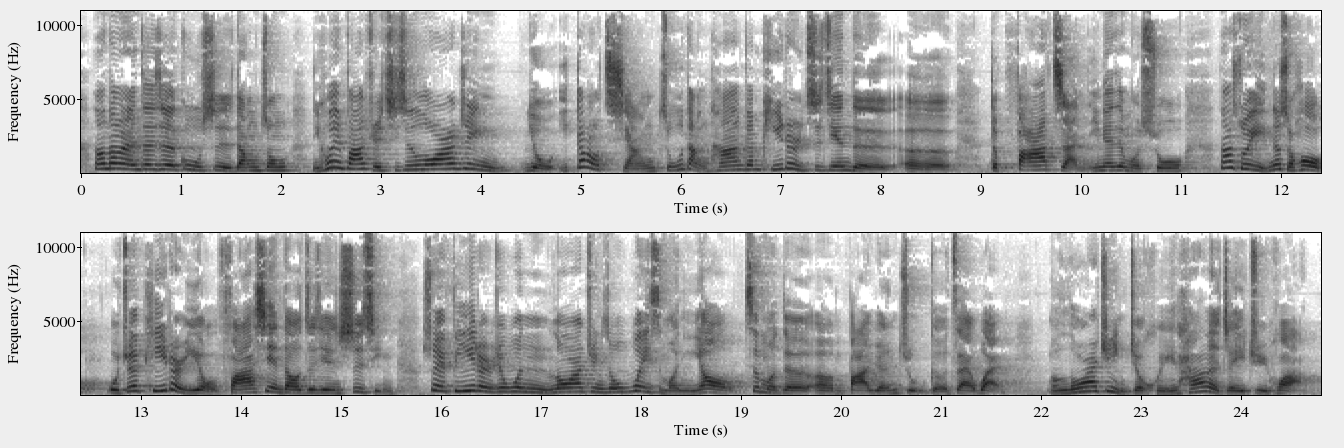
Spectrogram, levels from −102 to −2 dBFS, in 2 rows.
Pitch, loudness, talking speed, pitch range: 265 Hz, -22 LUFS, 300 characters per minute, 215-325 Hz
